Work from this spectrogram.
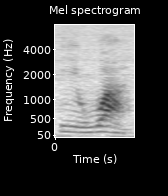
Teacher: But if it's iwa, the tonation is do do.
